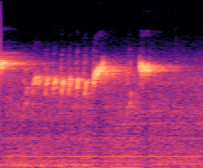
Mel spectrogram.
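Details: Long-tailed shrike, a skilled imitator, gives a drawn-out whistle, a quick stuttering trill of lower notes, then two bright rising whistles.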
